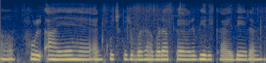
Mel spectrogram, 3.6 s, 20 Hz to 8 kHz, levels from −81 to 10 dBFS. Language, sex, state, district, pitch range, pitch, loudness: Hindi, female, Punjab, Pathankot, 190-200 Hz, 195 Hz, -14 LUFS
